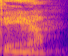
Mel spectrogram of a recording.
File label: reaction negative, voice; gambler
